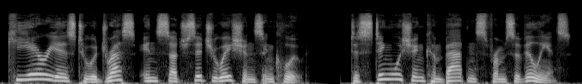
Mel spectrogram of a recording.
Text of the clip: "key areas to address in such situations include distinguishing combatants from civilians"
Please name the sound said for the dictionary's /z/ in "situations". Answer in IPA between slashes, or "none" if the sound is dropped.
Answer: /z/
